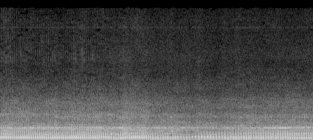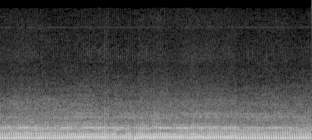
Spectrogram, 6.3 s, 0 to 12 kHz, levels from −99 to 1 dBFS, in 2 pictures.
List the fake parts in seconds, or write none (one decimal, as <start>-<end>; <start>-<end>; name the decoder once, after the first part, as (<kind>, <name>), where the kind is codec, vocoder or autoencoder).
1.1-3.5 (autoencoder, DAC-VAE); 4.8-5.5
